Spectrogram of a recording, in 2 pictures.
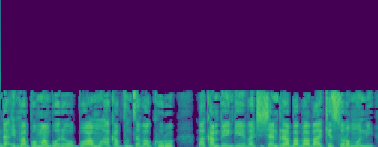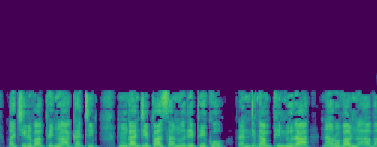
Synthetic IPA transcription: aʔipapo̞mambo̞ɾeɦobʱoamuakab͡vunzaʋakʰuɾu | ʋakambʱe̞ŋɡe̞ʋat͡ʃiʃandiraɓaɓaʋake̞so̞ɾo̞mo̞niʋat͡ʃiɾiʋape̞ɲuak̬aːtimuŋɡandipazanoɾipiko̞randiŋɡaupinduranaɾo̞ʋan̤uaːʋa

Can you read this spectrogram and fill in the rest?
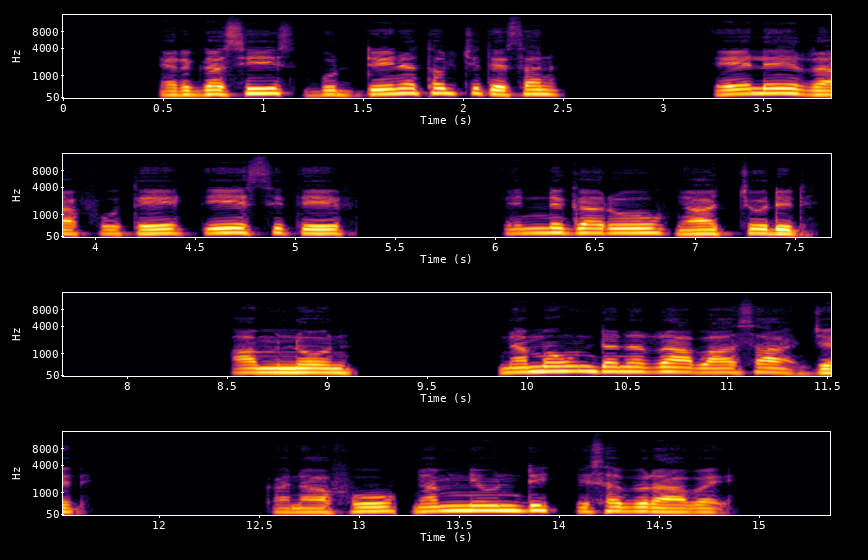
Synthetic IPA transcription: ʔɛɾɡɐsiːsbʊd̪ːeːnɐt̪ɔlt͡ʃɪt̪ɛsɐnɐ | ʔe̞ːleːɪrːaːfʊt̪e̞ːᶑɪje̞ːsːɪt̪eːf | ʔɪnːɪɡɐɾuːɲaːt͡ʃːuːd̪ɪd̪ɛ̥ | ʔɐmno̞ːnː | ɐmɐhʊnd̪ɐnɐrːaːbaːsaːd͡ʒɛᶑɛ̥ | kɐnaːfuːnɐmnɪhʊnd̪ɪɪsɐbɪɾaːbɐʔɛ̥

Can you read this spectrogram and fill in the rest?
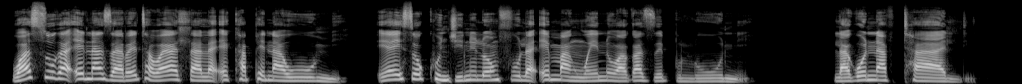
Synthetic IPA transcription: wasuɣaʔɛnazaɾɛtʰawajaɬalaʔɛkʰapʰɛnawumi | ɛjajisokʰund͡ʒʱinilom̩fulaʔɛmaŋweniwaɣazeb̥ʱuluːnḭ | laɣɔnaftʰaːlḭ

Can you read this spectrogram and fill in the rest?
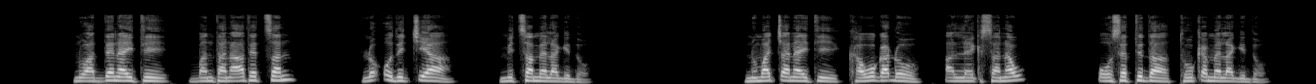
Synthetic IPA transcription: nʊɐd̪ːɛnɐjt̪ɪ | bɐnt̪ːɐnɐːt̪ɛt͡sːɐn | lɔʔɔd̪ɪt͡ʃʼːɪjaː | mɪt͡sːɐmɛlɐɡɪd̪ɔ̰ | nʊmɐt͡ʃʼːɐnɐjt̪ɪkʰɐwɔɡɐɗɔ | ɐlːeːkʼɪsɐnɐw | oːsɛt̪ːɪd̪ɐt̪uːkʼɛmɛlɐɡɪd̪ɔ

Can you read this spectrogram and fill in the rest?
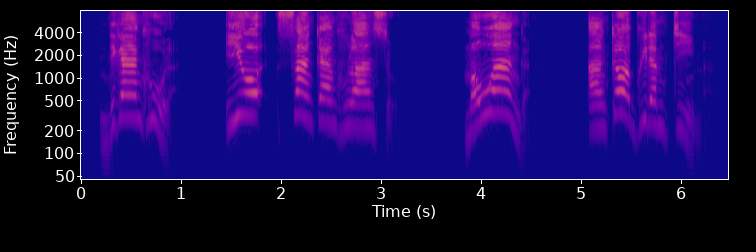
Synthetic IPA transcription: ndikajaŋkʰula̰ | iwɔsaŋkajaŋkʰulaːnsɔ̰ | mauaŋɡaː | ŋkawaɡwiɾam̩tiːma̰

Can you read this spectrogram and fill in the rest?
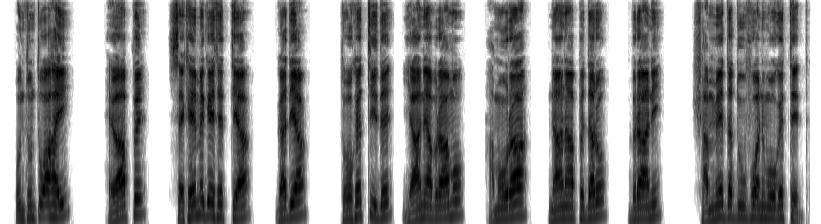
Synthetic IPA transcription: ʔʊnt̪ːʊnt̪ːʊɐɦɐj | hɛwaːpːɛ | sɛke̞ːmɛɡe̞ːt̪ɛt̪ːɪjaː | ɡɐd̪ɪjaː | t̪o̞ːkɛt̪ːiːd̪ɛjaːnɪɐbɾaːmɔ | hɐ̰mo̞ːɾaː | naːnaːpːɛd̪ɐɾɔ | bɪɾaːnɪ | ʃɐ̰mːe̞ːd̪ːɐd̪uːfʊwaːnmo̞ːɡɛt̪ːe̞ːd̪ːɐ̥

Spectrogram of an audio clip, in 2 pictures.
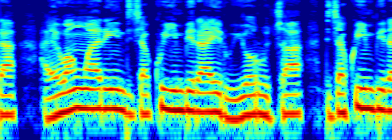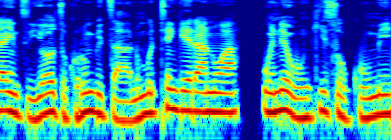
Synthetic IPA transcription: ɦaiwamwaɾindit͡ʃakuimbiɾairwijo̞ɾut͡ʂa | ndit͡ʃakuimbiɾainzijo̞d͡zo̞kuɾumbid͡zano̞mutʰe̞ŋɡe̞ɾanwa | une̞ɦuŋɡiso̞ɡʱuːmi

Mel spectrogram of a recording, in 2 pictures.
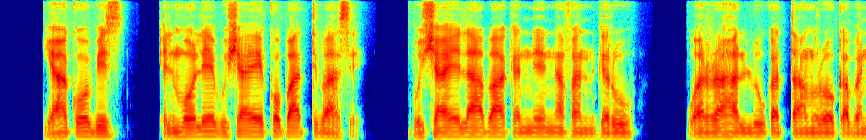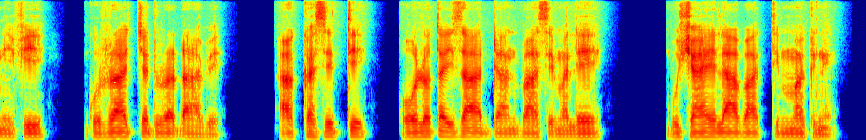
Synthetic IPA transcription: jaːkʼo̞ːbɪs | ʔɪlmo̞ːle̞ːbʊʃaːʔe̞ːkɔpʼːaːt̪ːɪbaːsɛ̰ | bʊʃaːeːlaːbaːkɐnːe̞ːnɐfɐŋɡɐɾuː | wʔɐ̰rːɐɦɐlːuːkʼɐt̪ːaːmʊɾo̞ːkʼɐbɐniːfɪ | ɡʊrːaːt͡ʃːɐd̪ʊɾɐᶑaːbɛ | ʔɐ̰kːɐsɪt̪ːɪ | ho̞ːlɔt̪ɐɪs̬aːɐd̪ːaːnbaːsɛmɐle̞ː | bʊʃaːjeːlaːbaːt̪ːɪmmːɐknɛ

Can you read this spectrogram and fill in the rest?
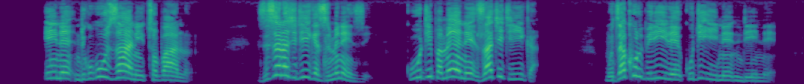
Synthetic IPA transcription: inɛndikukuːzanit͡sɔp̬aːnɔ̰ | zis̬anat͡ʃit̬ik̬ɛzimɛnɛzi | kut̬ipamɛnɛzat͡ʃitiːka̰ | mud͡zakʰulup̬iɾiɾɛkut̬iːnɛndiːnɛ̰

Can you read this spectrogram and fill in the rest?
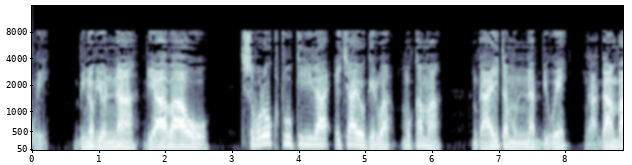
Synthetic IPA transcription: wḛ | βino̞βjo̞nːaβjaːβaːwo̞ | ci̥so̞βo̞lo̞ːku̥tuːkiɾiɾae̞caːjo̞ɡe̞ɾwamukama | ŋɡaːjitamunːabːiwe̞ | ŋɡa̰ːɡaːmba

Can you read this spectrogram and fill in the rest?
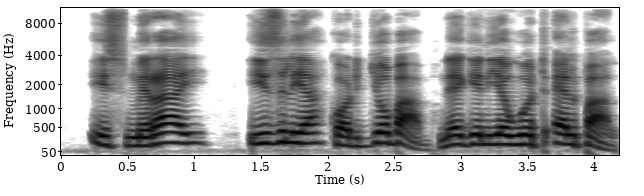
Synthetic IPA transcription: ismɪɾaj | izliakɔdd͡ʒɔba̰b̚nɛɡɪnjawotɛlpa̰l

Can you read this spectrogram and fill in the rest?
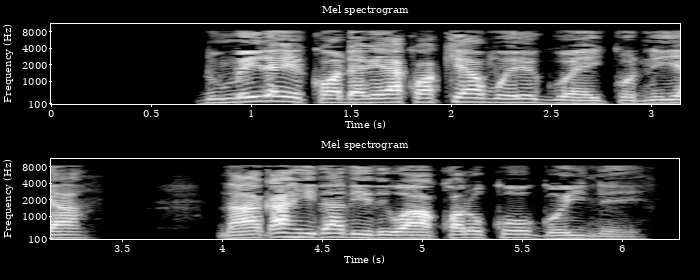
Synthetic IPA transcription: dumeiɾɛɣekɔːdɛɣɛakwakeamweɾeɣwɔjaikonia | naːɣaɦiðaðiðiwakwaɾokoːɡoine

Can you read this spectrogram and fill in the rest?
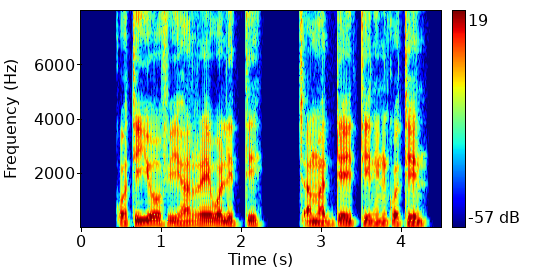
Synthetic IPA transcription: kʼɔt̪ɪjːo̞ːfɪhɐrːe̞ːwɐlɪt̪ːɪ | t͡ʃʼɐ̰mɐd̪ːeːɪt̪ːiːnhɪŋkʼɔt̪iːn

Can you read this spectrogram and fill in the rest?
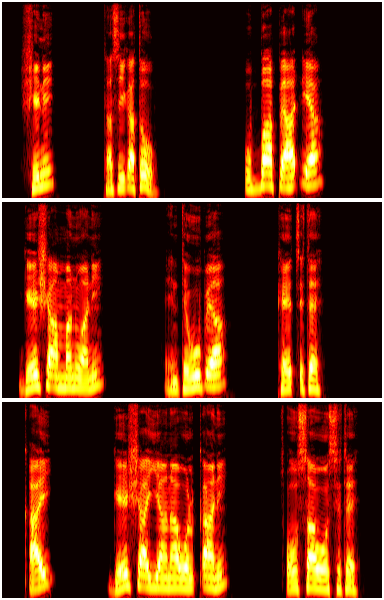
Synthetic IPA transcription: ʃɪn | t̪ɐsiːkʼɐt̪o̞ː | ʊbːaːpːɛaːɗːɪja | ɡe̞ːʃːɐːmːɐnʊwaːn | hɪ̰nt̪ːɛwuːpʼɪjaː | ke̞ːt͡sʼːɪt̪ɛ | kʼɐj | ɡe̞ːʃːɐːjːaːnaːwɔlkʼːaːn | t͡sʼo̞ːsːaːwo̞ːsːɪt̪ɛ

